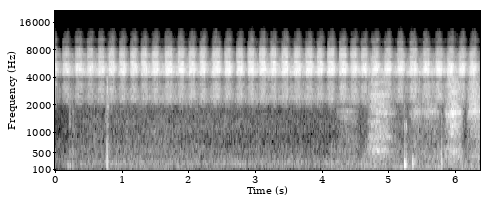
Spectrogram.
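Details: On the stone walls of Ston in southern Croatia, cicadas are everywhere and loud; a piercing high buzz pulses steadily about three times per second, with scattered footsteps and light knocks from walkers below.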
